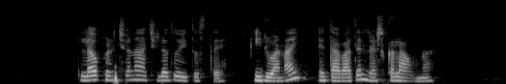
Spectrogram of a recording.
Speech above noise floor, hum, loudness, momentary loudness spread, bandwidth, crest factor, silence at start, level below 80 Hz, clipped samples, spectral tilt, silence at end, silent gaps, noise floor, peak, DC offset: 46 dB; none; -28 LUFS; 13 LU; 10.5 kHz; 20 dB; 0.8 s; -64 dBFS; under 0.1%; -6.5 dB/octave; 0.75 s; none; -73 dBFS; -8 dBFS; under 0.1%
